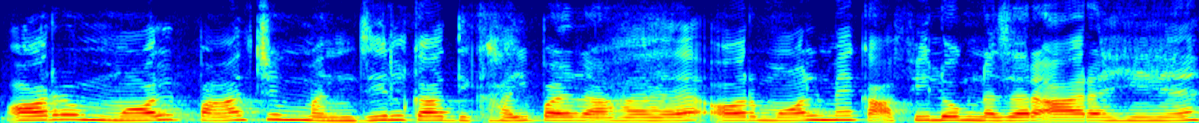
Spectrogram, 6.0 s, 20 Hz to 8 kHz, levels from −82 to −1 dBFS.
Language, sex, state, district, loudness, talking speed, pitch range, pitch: Hindi, female, Uttar Pradesh, Lucknow, -16 LUFS, 180 wpm, 225-250 Hz, 235 Hz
